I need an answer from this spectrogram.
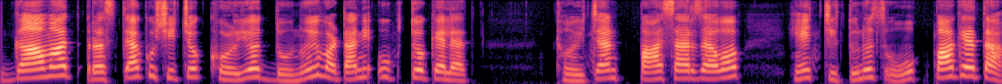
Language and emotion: Goan Konkani, disgusted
